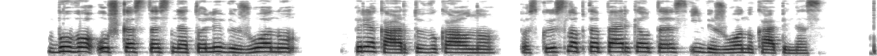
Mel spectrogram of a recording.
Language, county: Lithuanian, Klaipėda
